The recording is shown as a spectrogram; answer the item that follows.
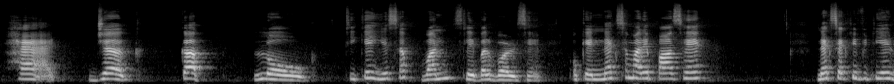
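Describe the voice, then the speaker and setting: Teaching children English, a woman with a Pakistani accent pronounces words slowly, says them again and spells them letter by letter. Her voice sounds fairly bright and on the high side, with a little background noise in the recording.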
